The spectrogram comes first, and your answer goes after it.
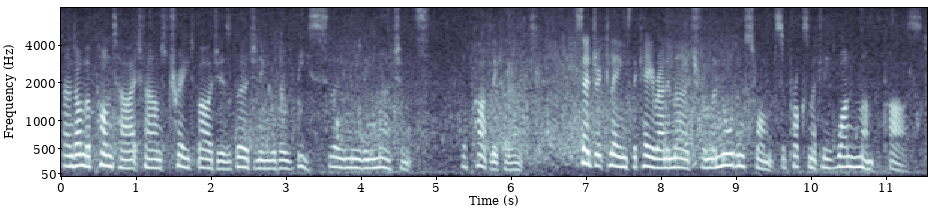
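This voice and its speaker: An actress playing a haughty, sardonic royal sorceress in a video game, speaking formally and dryly. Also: female voice, deep voice, moderate pace, noisy background, lightly acted. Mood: composed, dry. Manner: formal, dry, imperious. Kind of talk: dramatic video game dialogue. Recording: loud running water behind voice.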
